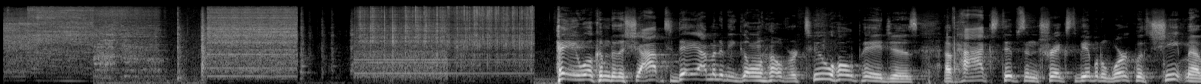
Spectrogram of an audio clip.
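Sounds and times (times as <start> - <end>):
angle grinder cutting steel: 0.0 - 5.4
man speaking: 5.6 - 12.0.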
